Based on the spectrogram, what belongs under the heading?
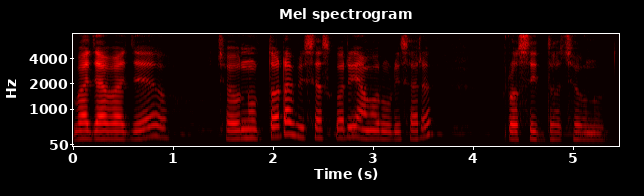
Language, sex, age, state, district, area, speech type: Odia, female, 45-60, Odisha, Mayurbhanj, rural, spontaneous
